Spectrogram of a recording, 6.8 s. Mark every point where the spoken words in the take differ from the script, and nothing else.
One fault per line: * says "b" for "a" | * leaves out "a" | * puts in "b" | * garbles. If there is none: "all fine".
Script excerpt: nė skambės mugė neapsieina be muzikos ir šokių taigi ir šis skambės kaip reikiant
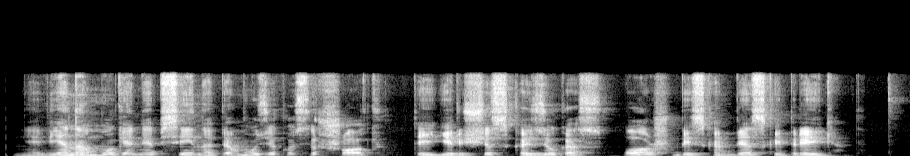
* says "viena" for "skambės"
* puts in "kaziukas oš bei"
